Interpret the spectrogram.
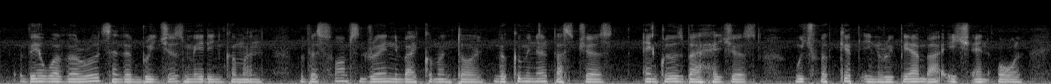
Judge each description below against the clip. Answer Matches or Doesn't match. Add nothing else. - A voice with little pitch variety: Matches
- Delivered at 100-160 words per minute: Doesn't match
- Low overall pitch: Matches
